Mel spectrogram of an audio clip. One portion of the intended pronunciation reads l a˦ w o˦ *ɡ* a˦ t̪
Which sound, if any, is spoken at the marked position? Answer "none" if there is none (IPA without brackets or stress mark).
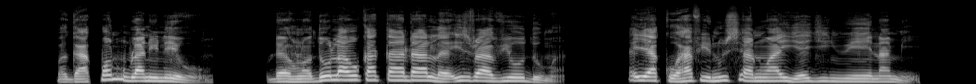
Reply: k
